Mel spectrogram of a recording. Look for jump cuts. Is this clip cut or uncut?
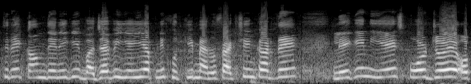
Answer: uncut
